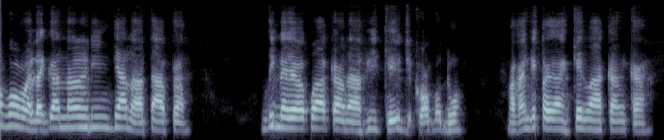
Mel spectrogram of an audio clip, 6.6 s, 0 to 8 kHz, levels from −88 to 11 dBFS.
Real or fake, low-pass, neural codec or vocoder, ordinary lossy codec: fake; 7.2 kHz; codec, 24 kHz, 1 kbps, SNAC; none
